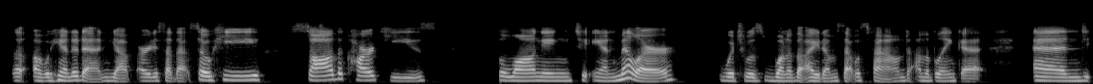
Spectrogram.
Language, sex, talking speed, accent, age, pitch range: English, female, 180 wpm, American, 30-49, 160-190 Hz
